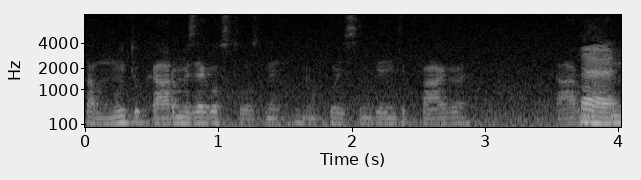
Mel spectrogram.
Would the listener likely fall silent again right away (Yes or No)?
No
